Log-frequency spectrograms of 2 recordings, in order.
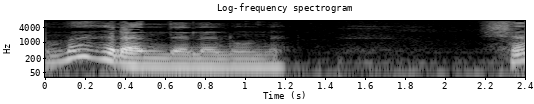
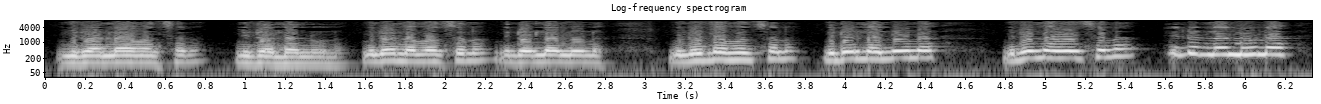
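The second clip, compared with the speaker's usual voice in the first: building from louder to far higher; rising to excitement; 6 semitones higher, 6 dB louder, faster than usual. A narrator's reading. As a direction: build the tension climbing up. Narrator builds tension.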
